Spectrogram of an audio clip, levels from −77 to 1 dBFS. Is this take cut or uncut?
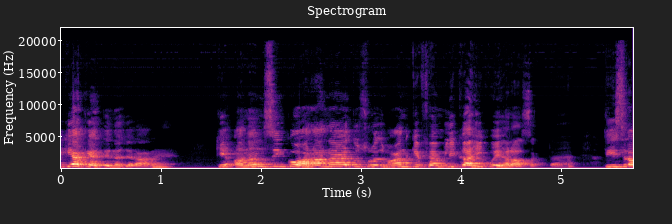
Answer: uncut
